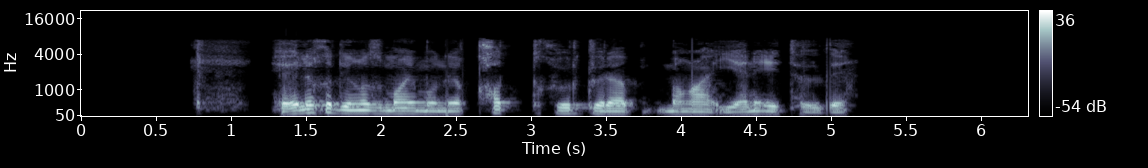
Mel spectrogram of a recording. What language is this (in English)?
Uyghur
